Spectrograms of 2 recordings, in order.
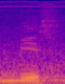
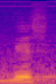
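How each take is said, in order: First: The lips touch lightly on the b. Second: The lips press hard on the b. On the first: The speaker calls it right. "tapi bis, dikit aja" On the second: The speaker calls it wrong. "jangan bis"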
